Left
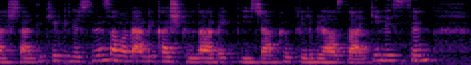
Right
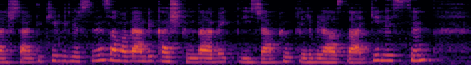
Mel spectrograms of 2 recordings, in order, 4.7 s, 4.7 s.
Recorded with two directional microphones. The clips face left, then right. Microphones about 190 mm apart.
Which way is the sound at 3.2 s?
30° right (ahead or behind).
